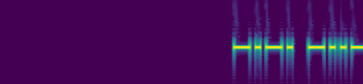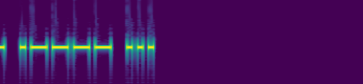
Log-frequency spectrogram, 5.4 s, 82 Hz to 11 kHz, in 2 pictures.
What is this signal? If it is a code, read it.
Morse code, heard as a keyed tone, about 32 wpm, 700 Hz. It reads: CX1S
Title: DXCC-100 Call Signs - 4 Characters - Repeated 3x - 30wpm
